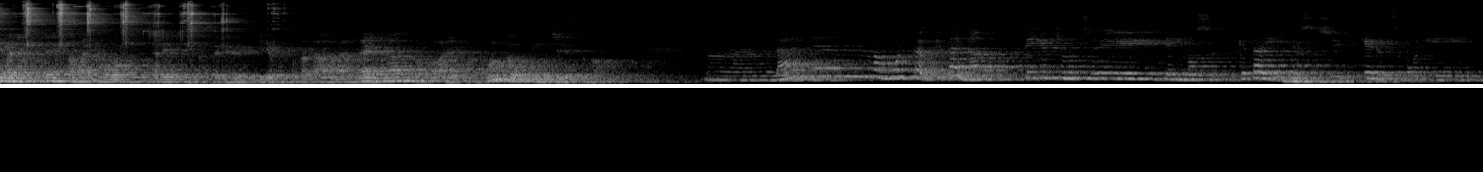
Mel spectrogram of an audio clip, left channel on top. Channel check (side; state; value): right; silent; digital silence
